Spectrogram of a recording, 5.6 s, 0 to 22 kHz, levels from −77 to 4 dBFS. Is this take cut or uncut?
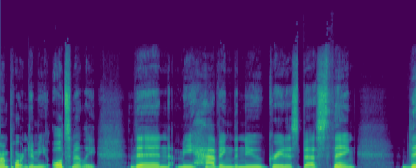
cut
